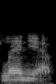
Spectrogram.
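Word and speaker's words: lagniappe: p earlier in the chat window which is pronounced lanap in Louisiana which means a little a little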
